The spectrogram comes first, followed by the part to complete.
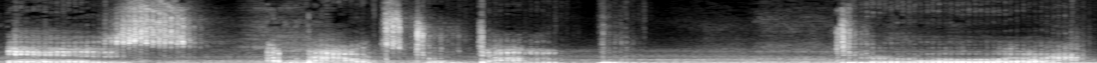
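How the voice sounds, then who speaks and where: Staying in character during livestream chat, this streamer plays a male demon bent on threatening humans, using a voice changer for a deep, disguised monster sound. His gravelly, slow voice carries a menacing mood throughout. The recording is very noisy, with loud music under his speech.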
